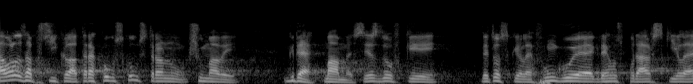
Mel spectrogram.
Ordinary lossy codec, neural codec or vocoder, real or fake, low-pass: Opus, 16 kbps; none; real; 7.2 kHz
